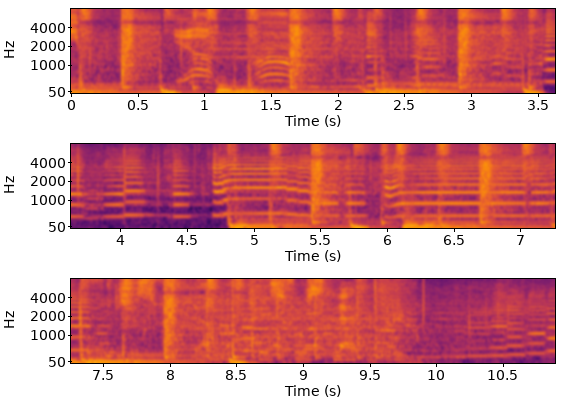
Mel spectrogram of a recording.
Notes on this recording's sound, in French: En LIVE de Paloma à Nimes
